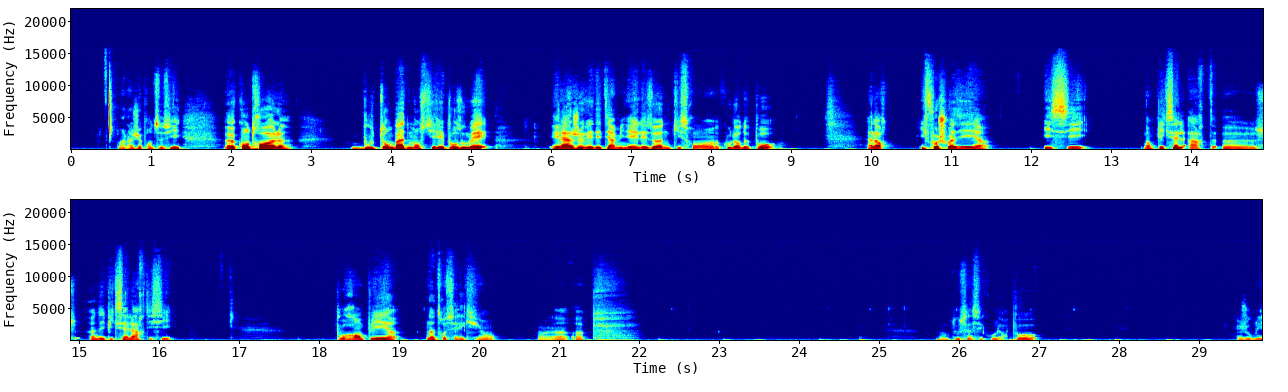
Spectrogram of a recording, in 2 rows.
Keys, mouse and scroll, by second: 0.5 middle click, 4.1-5.7 ctrl+middle drag, 6.8-9.6 drag, 10.9 right click, 12.0 click, 13.5 click, 14.4 click, 16.1 right click, 17.7 click, 18.4 click, 19.8 click, 20.8 click, 21.3 click, 22.2 click, 22.6 middle click, 23.5 click, 24.2 click, 24.7 click, 25.1 middle click, 25.7 click, 26.1 right click, 26.6 click, 27.2 click, 27.9 click, 28.6 click, 28.9-29.7 middle drag.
